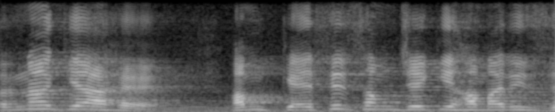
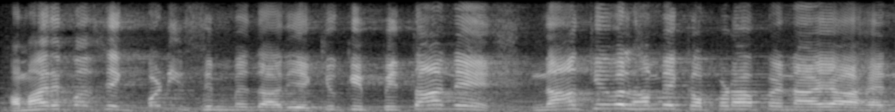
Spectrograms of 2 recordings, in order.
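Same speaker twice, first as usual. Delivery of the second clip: raised sermon voice, building; emphatic preaching; 3 semitones higher, 3 dB louder than usual. Acted. Preacher reminding church what the Father gave, emphatic. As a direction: drive each clause home.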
